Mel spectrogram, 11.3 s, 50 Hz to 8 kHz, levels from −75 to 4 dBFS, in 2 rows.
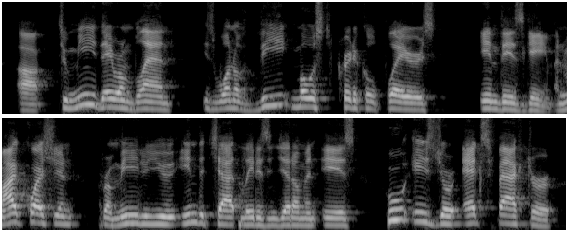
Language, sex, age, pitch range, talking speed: English, male, 20-39, 135-170 Hz, 180 wpm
